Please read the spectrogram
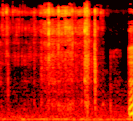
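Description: Biting into and chewing crispy fried chicken close to the microphone: a few soft crunches and crackles over a low steady hum.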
